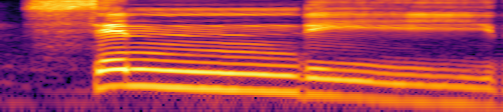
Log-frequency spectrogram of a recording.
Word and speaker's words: Cindy: Cindy. The vowels are not the same in the two syllables of Cindy.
